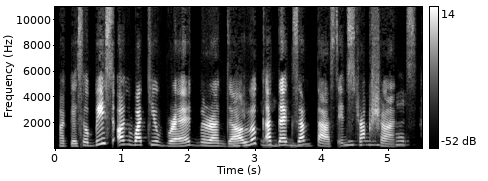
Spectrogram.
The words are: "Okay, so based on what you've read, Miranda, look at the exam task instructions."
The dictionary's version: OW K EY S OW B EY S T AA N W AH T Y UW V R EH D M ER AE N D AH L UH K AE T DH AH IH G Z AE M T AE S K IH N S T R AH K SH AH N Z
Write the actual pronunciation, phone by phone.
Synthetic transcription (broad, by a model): OW K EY S OW B EY S T AA N W AH T Y UW V R EH D M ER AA N D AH L UH K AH T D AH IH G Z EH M T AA S IH N S T R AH K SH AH N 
